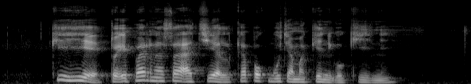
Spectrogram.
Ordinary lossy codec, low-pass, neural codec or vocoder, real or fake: none; none; none; real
